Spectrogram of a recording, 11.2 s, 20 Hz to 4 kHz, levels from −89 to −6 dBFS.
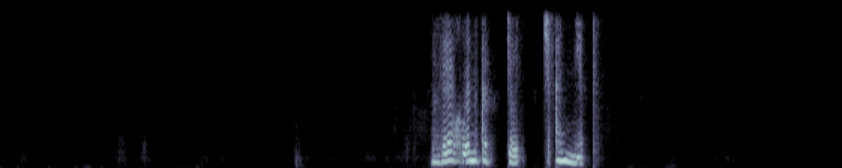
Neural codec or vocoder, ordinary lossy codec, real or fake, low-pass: codec, 16 kHz, 0.5 kbps, FreqCodec, smaller model; none; fake; 3.6 kHz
